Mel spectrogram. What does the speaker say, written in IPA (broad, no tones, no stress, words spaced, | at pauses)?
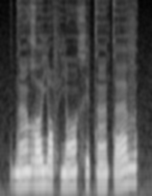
dæ̃ ʁʌ jɑfjɑ̃ xɪtæ̃tæv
